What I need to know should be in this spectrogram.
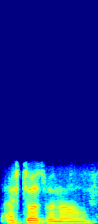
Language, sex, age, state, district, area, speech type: Kashmiri, male, 45-60, Jammu and Kashmir, Budgam, rural, conversation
